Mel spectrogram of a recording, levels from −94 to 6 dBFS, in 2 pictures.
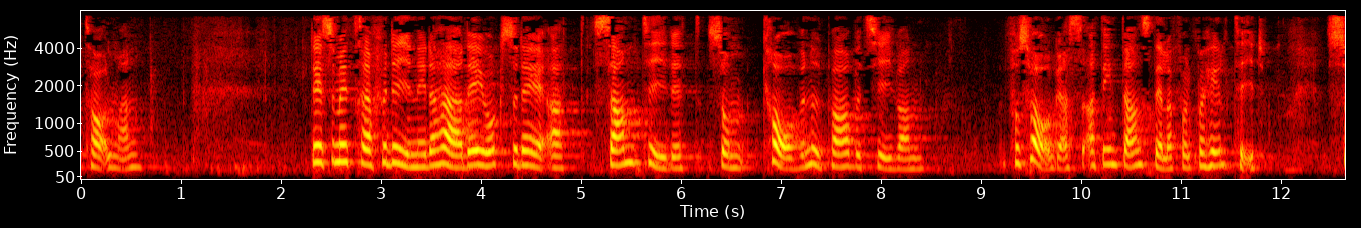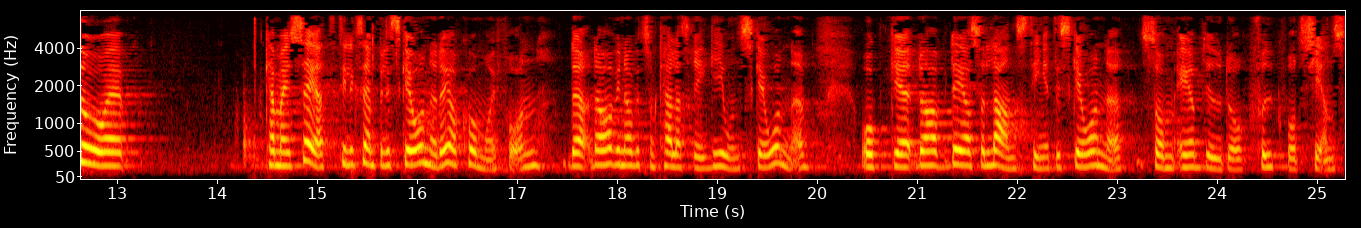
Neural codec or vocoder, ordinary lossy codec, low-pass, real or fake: none; MP3, 32 kbps; 7.2 kHz; real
